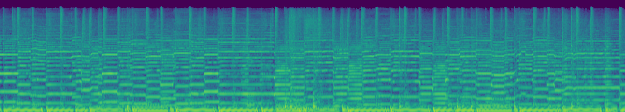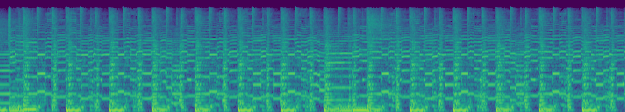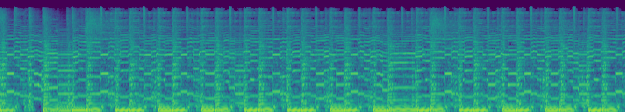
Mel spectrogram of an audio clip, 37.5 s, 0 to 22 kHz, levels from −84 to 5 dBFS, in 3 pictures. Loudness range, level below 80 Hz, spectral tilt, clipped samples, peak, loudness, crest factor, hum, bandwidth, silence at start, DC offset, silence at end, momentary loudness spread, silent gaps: 1 LU; -20 dBFS; -4 dB/octave; under 0.1%; -2 dBFS; -14 LUFS; 12 dB; none; 17 kHz; 0 s; under 0.1%; 0 s; 3 LU; none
